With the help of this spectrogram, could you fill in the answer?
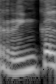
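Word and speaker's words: wrinkle: spelling पण correct आहे चेहऱ्यावर जे रिंकल येतात तर त्याच्यात डब्ल्यू जो असतो तो असतो सायलेंट तर असं रिंकल मसल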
